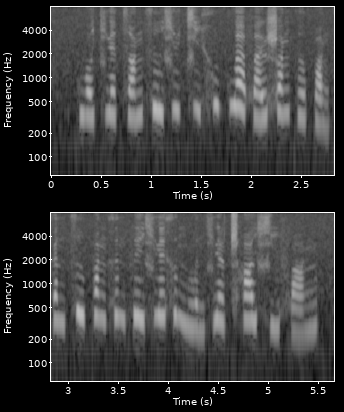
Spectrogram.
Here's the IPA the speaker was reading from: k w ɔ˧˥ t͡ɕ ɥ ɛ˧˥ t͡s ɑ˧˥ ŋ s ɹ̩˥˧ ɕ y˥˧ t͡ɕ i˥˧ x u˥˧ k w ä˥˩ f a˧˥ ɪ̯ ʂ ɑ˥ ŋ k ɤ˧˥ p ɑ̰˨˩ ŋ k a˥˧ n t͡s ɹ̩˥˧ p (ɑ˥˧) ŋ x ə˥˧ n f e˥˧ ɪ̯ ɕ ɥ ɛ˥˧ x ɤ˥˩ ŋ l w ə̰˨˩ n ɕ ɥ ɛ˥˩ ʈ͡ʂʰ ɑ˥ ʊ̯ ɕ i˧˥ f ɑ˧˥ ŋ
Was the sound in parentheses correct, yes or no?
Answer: yes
